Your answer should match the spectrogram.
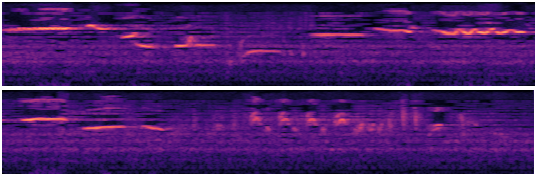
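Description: A blue whistling thrush sings a string of clear, sliding whistled phrases over a steady rushing background like flowing water, with a few low thumps underneath.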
